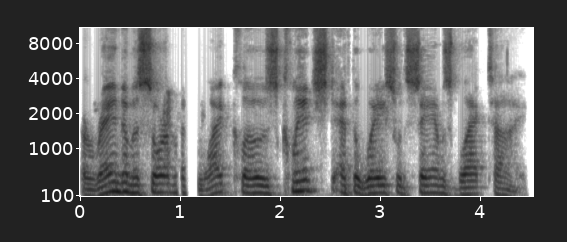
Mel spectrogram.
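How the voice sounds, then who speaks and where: Husky mid-pitched narrator. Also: lively intonation, unhurried. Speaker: narrator of a table read. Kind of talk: scripted narration of stage directions.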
